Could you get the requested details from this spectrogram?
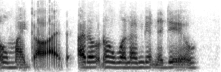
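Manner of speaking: mock-bawling, imitated bawling. Retelling a woman being followed who calls her friend, imitating someone bawling. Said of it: "And so she's bawling".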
